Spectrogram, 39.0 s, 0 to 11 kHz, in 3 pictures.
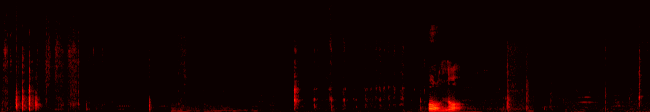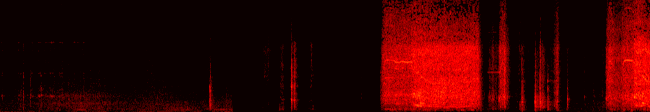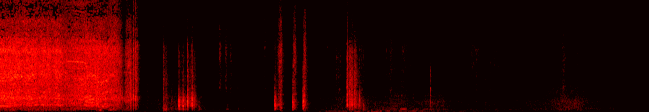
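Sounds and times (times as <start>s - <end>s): power drill cutting plywood: 20.6s - 23.2s, 25.1s - 28.8s.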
